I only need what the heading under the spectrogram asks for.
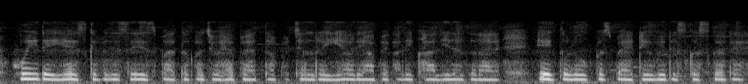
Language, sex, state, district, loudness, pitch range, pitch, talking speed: Hindi, female, Bihar, Samastipur, -19 LUFS, 225-230 Hz, 225 Hz, 280 wpm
